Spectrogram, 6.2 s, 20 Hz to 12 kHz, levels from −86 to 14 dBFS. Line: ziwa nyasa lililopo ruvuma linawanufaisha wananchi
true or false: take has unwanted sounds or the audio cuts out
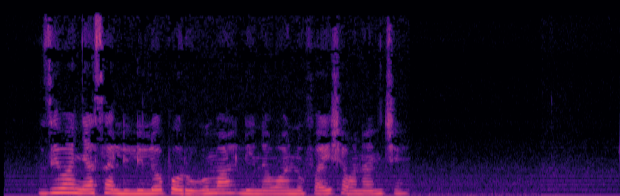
false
